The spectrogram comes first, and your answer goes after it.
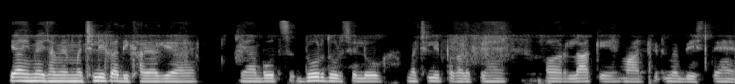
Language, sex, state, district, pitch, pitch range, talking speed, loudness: Hindi, male, Bihar, Jahanabad, 140 Hz, 135-150 Hz, 180 wpm, -17 LUFS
